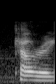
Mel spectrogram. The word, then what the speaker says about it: Kaoru: won't they tension sexual relationship with Kenshin and Kaoru. Is that how you would pronounce her name? – Kaoru, yeah.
